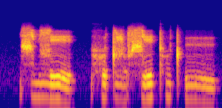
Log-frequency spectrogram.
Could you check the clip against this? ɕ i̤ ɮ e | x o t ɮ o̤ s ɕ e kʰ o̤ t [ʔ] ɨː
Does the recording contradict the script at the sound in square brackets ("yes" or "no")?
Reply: no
